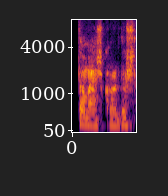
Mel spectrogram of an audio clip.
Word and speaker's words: Tamás Kardos: My name is Tamás Kardos. This is how it's pronounced in Hungarian.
